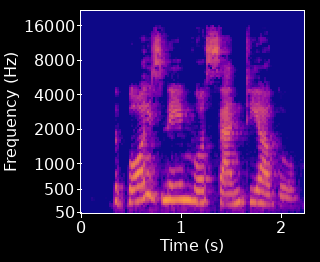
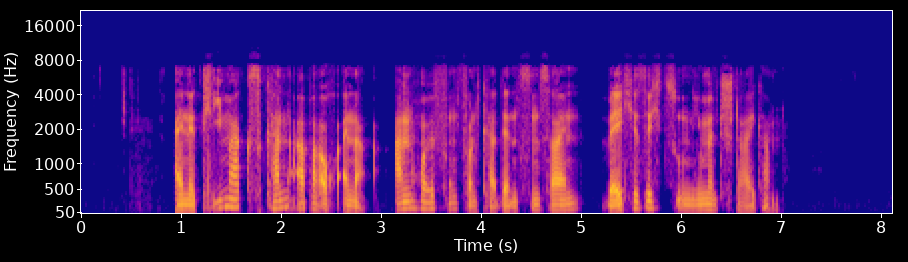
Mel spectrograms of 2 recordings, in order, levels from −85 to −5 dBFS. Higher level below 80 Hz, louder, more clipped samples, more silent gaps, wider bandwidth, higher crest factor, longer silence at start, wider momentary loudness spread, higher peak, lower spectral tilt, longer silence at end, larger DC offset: second, -78 dBFS vs -54 dBFS; second, -30 LUFS vs -23 LUFS; neither; neither; first, 16 kHz vs 9.4 kHz; second, 18 dB vs 24 dB; second, 0.3 s vs 0.95 s; about the same, 11 LU vs 9 LU; second, -14 dBFS vs 0 dBFS; second, -1 dB/octave vs -4.5 dB/octave; second, 0.1 s vs 1.15 s; neither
